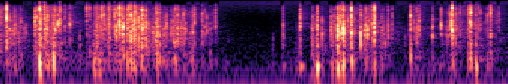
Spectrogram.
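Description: Close, crackly crumpling of paper in dense bursts, pausing briefly in the middle before the crinkling resumes.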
